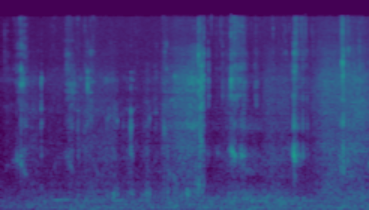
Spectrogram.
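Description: A person chewing a double-fried french fry close to the microphone, with irregular small crunches.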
